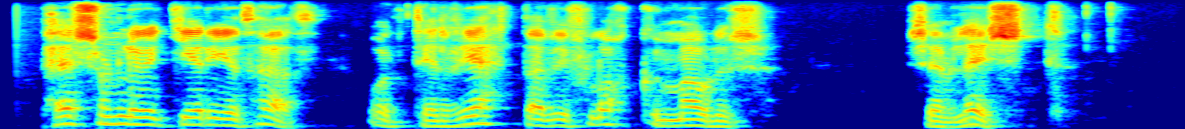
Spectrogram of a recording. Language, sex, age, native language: Icelandic, male, 80-89, Icelandic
